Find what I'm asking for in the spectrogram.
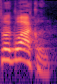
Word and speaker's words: McLaughlin: And he's like, "Oh, it's McLaughlin. That's McLaughlin. I know it's spelled weird, guys, but it's McLaughlin.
